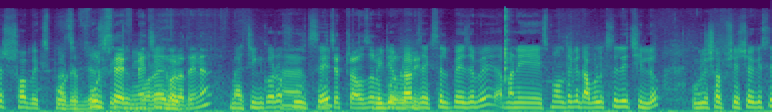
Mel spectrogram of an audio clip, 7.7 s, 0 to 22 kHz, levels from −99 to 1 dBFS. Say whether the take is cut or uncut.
uncut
